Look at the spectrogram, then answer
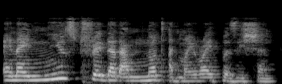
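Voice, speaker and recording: A woman's voice: on the low side, animated, moderate pace. A woman from Cameroon, a podcast guest telling her story conversationally and enthusiastically, repeating words for emphasis.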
